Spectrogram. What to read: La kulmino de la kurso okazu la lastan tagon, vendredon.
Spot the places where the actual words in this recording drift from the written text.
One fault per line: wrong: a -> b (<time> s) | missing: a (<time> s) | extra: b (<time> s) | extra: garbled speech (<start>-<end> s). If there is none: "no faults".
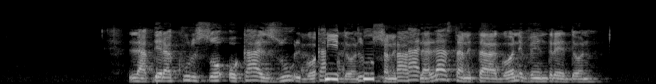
missing: kulmino (1.4 s)
extra: garbled speech (3.0-4.2 s)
